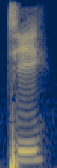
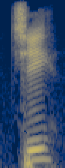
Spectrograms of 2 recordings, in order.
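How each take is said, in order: First: The syllable begins with a plain t sound. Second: The syllable begins with a ch sound. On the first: "Instead of saying t" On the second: "they say chi"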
